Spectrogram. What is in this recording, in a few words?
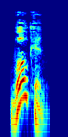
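"woken", English word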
